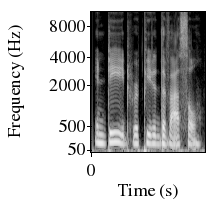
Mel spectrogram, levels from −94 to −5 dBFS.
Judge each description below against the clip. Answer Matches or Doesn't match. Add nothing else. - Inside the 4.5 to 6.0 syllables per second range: Matches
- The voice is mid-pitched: Matches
